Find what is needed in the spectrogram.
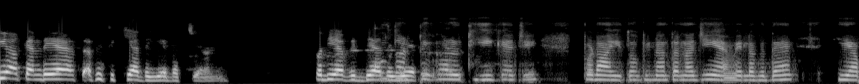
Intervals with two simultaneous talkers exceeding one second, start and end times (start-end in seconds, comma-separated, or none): none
